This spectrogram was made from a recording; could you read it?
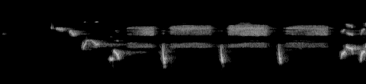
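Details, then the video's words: Common nightingale song, an old recording of at least 30 years cleaned of interference and used for training canaries: a high descending whistle, then long sustained buzzy notes broken by short low dropping clicks, ending in quick twittering. "Bülbül Ötümlü Kanarya Eğitimi İçin Bülbül Sesi ve Ötüşü"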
